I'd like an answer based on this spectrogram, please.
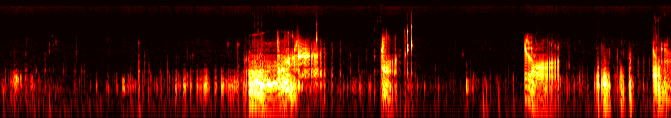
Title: Stomach growling ( vore audio) for @Brushathepaint #vore #audio #love #stomach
